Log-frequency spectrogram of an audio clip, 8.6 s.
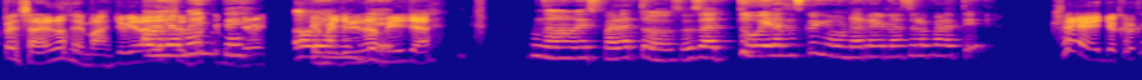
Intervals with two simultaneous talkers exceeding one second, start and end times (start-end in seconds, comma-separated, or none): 1.0-3.0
